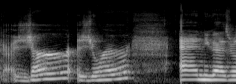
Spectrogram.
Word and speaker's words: Jouer: I am wearing one of the new Jouer lipsticks, the liquid lip creams. You guys had to tell me how to pronounce that because I told y'all in the last video I was like Jouer, and you guys were like, no, it's Jouer.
